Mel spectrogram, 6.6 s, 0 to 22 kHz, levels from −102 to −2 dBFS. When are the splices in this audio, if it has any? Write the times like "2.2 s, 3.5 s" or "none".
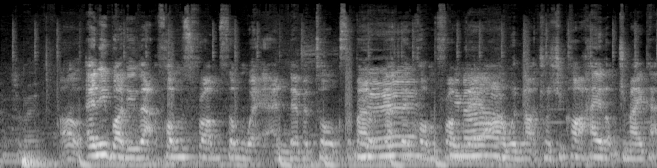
1.6 s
